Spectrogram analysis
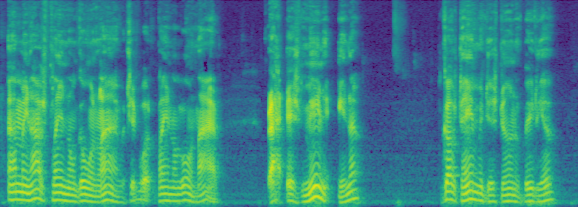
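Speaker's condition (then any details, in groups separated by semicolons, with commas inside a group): Brain bleed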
